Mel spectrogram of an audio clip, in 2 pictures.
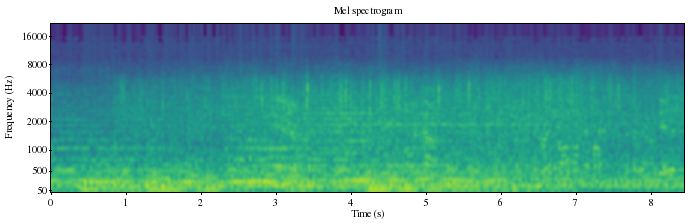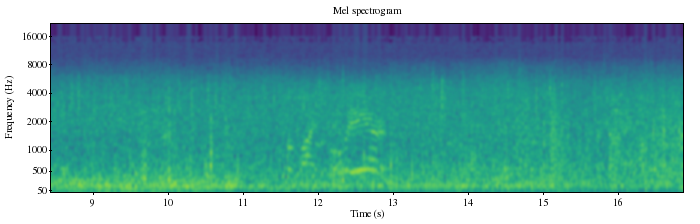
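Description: Film soundtrack: sad orchestral music fades out over the first several seconds. It gives way to a steady rushing wash of sea and wind, with distant men shouting now and then.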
